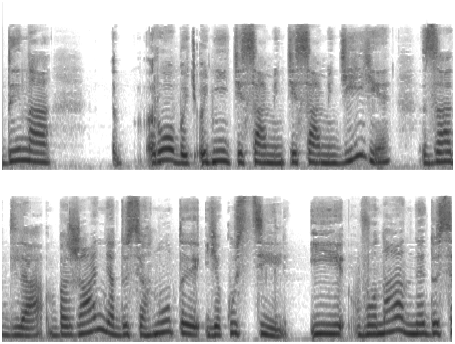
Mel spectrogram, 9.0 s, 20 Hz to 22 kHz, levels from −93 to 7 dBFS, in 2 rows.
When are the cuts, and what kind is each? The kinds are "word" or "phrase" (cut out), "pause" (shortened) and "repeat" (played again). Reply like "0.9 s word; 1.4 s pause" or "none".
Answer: 2.8 s repeat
